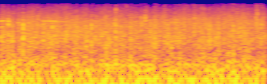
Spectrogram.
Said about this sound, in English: It's hailing. It's hailing out there.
